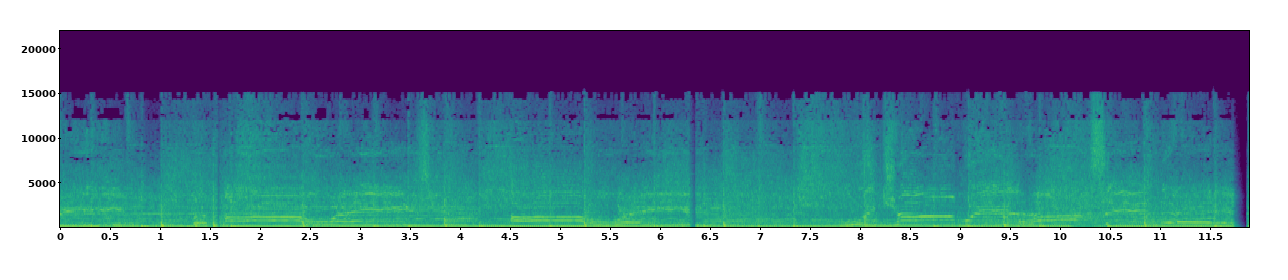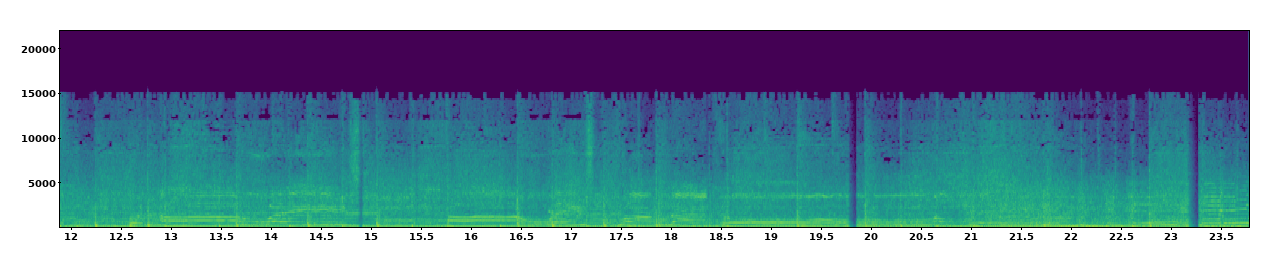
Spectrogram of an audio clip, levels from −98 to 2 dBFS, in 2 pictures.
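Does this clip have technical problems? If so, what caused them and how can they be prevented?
Yes. There are two kinds of fault, both from lost network packets.

Short concealed packet loss occurs at 1.57 s and 14.88 s. The first gap lasts 20 ms and the second 40 ms. That audio never reached the decoder in time. The receiver covered each hole by extending the sound just before it, then blended back into the real signal. Each one is heard as a brief smear or wobble. A larger jitter buffer, forward error correction and a steadier connection would prevent these.

A burst of packet loss occurs four times: at 6.30 s for about 60 ms, at 11.74 s for 140 ms, at 19.77 s for 80 ms, and at 23.18 s for 100 ms. Several packets in a row were lost or arrived too late to play. The receiver continued the last sound and faded it, giving a held buzz or fading hiss. The longest gap, at 11.74 s, ends in about 10 ms of silence. 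Each time the audio resumes further on, with the middle missing. Fixing congestion on the network path would prevent these. So would prioritising the audio traffic and adding packet redundancy.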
